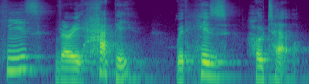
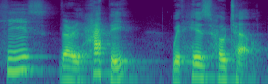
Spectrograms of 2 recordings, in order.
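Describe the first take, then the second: First: The H sounds are clearly pronounced in the words. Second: The H sounds are clearly pronounced in the words.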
